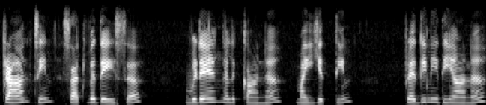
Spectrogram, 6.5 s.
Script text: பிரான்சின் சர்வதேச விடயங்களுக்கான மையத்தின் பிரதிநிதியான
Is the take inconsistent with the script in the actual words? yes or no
no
